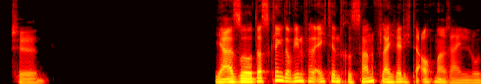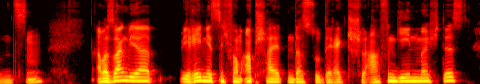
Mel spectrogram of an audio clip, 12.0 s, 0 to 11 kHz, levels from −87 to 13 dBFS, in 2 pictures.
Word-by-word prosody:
Schön. 75 -2 -8 2.1
Ja, 100 +1 +4
also 110 +2 +6
das 120 +2 +1
klingt 160 -3 +3
auf 125 -2 0
jeden 135 0 +2
Fall 120 -3 -2
echt 120 -1 -3
interessant. 115 0 -1
Vielleicht 95 -1 0
werde 110 0 0
ich 90 - -10
da - - -7
auch 95 +2 -4
mal 100 -6 -3
reinlunzen. 80 +6 -8 0.6
Aber 120 +4 +4
sagen 150 +6 +4
wir, 140 -2 +2 0.3
wir 110 -1 0
reden 140 +2 +4
jetzt 135 -2 +3
nicht 130 - 0
vom 110 -4 0
Abschalten, 110 -1 -1
dass 105 -2 -3
du 100 - -4
direkt 95 +2 -5
schlafen 105 +8 -1
gehen 130 +1 +3
möchtest, 135 +3 -1
110 Hz, 160 wpm, -20 LUFS, 95-130 Hz, 2.1 s, also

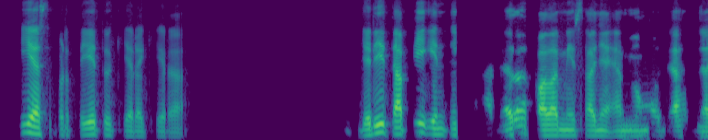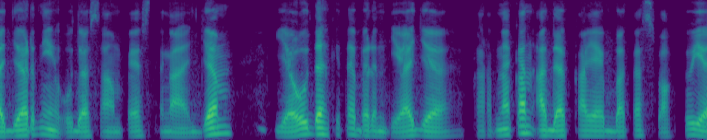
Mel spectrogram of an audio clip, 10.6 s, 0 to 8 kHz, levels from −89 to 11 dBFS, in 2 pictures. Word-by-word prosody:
Iya, - - +10
seperti 120 - -9
itu 130 - -1
kira-kira. 100 -3 -10 1.3
Jadi, 160 +9 +8
tapi 140 +6 +6
intinya 125 -2 -3 0.2
adalah 155 +1 +3
kalau 115 0 +7
misalnya 110 -1 -1
emang 105 0 -4
udah 115 -4 -2
belajar 100 +4 0
nih, 120 -4 -5
udah 95 0 -5
sampai 95 -1 -10
1/2 95 -3 -7
jam 140 +2 +4 0.4
ya - - -2
udah 140 +1 +4
kita 130 - -8
berhenti 100 -3 -8
aja. 100 -2 -2 0.2
Karena 110 +3 -7
kan, 160 0 +2
ada 110 -1 +1
kayak 105 -1 -5
batas 110 +3 -9
waktu 110 +6 -4
105 Hz, 165 wpm, -24 LUFS, 100-120 Hz, 1.3 s, Iya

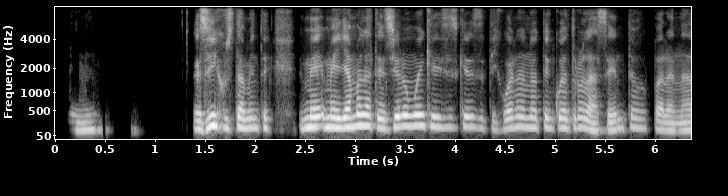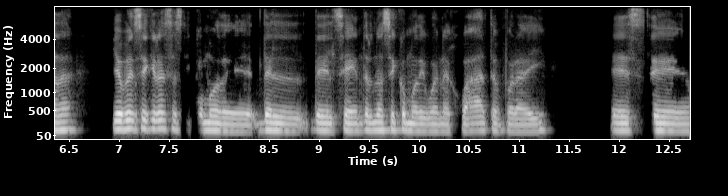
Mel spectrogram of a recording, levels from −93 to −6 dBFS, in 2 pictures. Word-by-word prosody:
Mm. 130 0 -4 1.0
Sí, 155 +7 +8
justamente. 170 -2 +2 0.3
Me 185 +3 +5
me 180 -1 +7
llama 180 +4 +7
la 205 - +8
atención 190 +1 +4
un 200 - +4
buen, 210 0 +6
que 195 -2 -1
dices 180 -1 -3
que 190 - -2
eres 185 -1 -2
de 165 - -9
Tijuana, 165 +6 -2
no 175 -1 -1
te 180 - -1
encuentro 175 +1 -1
el 165 - +2
acento 145 +6 -3
para 135 -3 -1
nada. 130 +2 -4 0.3
Yo 145 0 +4
pensé 155 +1 0
que 150 - -4
eras 155 0 -2
así 140 - -9
como 130 -1 -3
de 110 -2 -4
del 125 -3 -3
del 130 -3 -4
centro, 125 0 -3
no 135 0 -2
sé, 140 0 -3
como 130 -3 -3
de 120 - -5
Guanajuato, 120 +1 -7
por 115 -2 -8
ahí. 110 +4 -7 0.6
Este. 125 -1 -3
140 Hz, 195 wpm, -22 LUFS, 125-175 Hz, 1.0 s, Sí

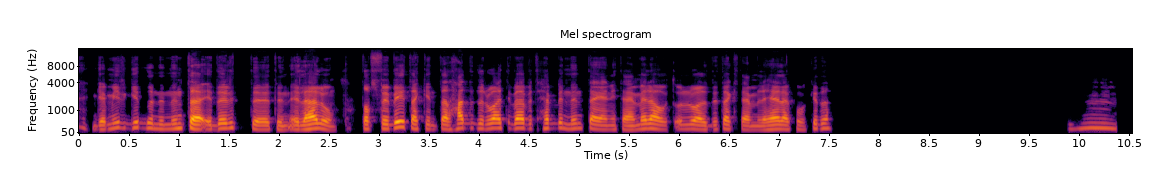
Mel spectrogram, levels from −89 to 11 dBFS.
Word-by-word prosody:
جميل 180 +6 -5
جدًا 190 -1 -5
إن 155 -2 -8
أنت 175 +2 -2
قدرت 175 +5 +3
تنقلها 135 +3 +3
لهم. 130 -8 -2 0.3
طَب 155 - 0
في 160 -1 -3
بيتك 200 -5 +3
أنت 135 -4 -8
لحد 170 +4 +2
دلوقتي 175 +1 -1
بقى 180 0 +5
بتحب 170 +1 -7
إن 165 -3 -6
أنت 175 +1 -7
يعني 135 -2 0
تعملها 150 +6 +1
وتقول 145 +1 -5
لوالدتك 140 0 -2
تعملها 130 +3 0
لك 145 -1 -2
وكده؟ 165 +6 -9 2.4
إمم. 175 +2 -13
160 Hz, 140 wpm, -20 LUFS, 140-175 Hz, 2.4 s, بقى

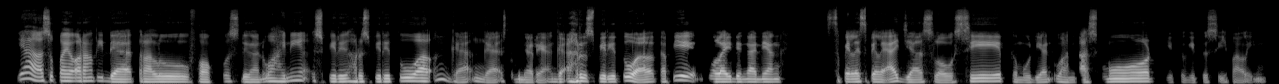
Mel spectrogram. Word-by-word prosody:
ya 260 -2 +1
supaya 170 -4 +1
orang 160 +1 +2
tidak 130 -7 +1
terlalu 125 -1 +2
fokus 125 +4 -4
dengan, 115 -1 -2
wah, 145 +1 -1
ini 170 +8 -2
spiri 140 -4 -1
harus 135 0 0
spiritual 145 +4 +2
enggak 200 - -6
enggak 105 -9 -6
sebenarnya, 110 -3 -5
enggak 130 +1 -3
harus 150 -1 +4
spiritual, 130 -3 +3
tapi 190 +12 +1
mulai 125 -1 +5
dengan 125 -1 +1
yang 125 0 +1 0.5
sepele-sepele 125 -2 -1
aja, 115 -6 0
slowship, 140 +8 0
kemudian 110 +1 -6
one 115 -5 -5
task 105 +2 -5
mode, 135 +1 +3
gitu-gitu 105 -1 -15
sih - - -13
paling. - - -12
130 Hz, 150 wpm, -23 LUFS, 115-145 Hz, 0.5 s, mulai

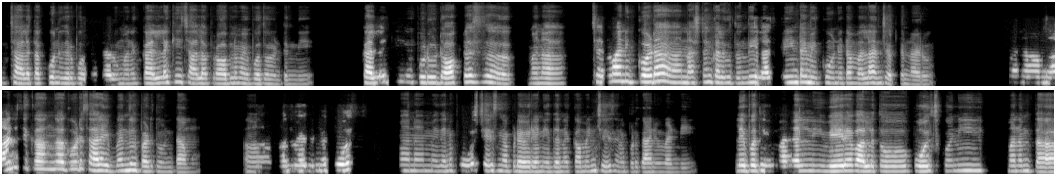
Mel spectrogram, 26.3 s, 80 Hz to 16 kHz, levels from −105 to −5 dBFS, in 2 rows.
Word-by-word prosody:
చాలా 210 -2 0
తక్కువ 215 +3 -4
నిద్రపోతుంటారు 215 -1 -6
మన 200 +1 -14 0.2
కళ్ళకి 235 +5 -1
చాలా 210 -1 -2
ప్రాబ్లమ్ 205 +2 -2
అయిపోతూ 200 -1 -7
ఉంటుంది. 180 0 -20 0.8
కళ్ళకి 255 +6 +3
ఇప్పుడు 250 -1 -1 0.2
డాక్టర్స్ 260 +4 +4 0.6
మన 215 0 -8 0.6
చర్మానికి 280 0 +3
కూడా 285 +3 +9 0.4
నష్టం 235 +3 -5
కలుగుతుంది 235 0 -4
ఇలా 225 -1 +3
స్క్రీన్ 255 +1 -1
టైమ్ 255 -1 +3
ఎక్కువుండటం 225 -1 -8
వల్ల 215 +2 -4
అని 230 - -9
చెప్తున్నారు. 185 -2 -10 1.1
మనా 255 -10 -8 0.3
మానసికంగా 315 +1 +3
గూడా 315 +1 -3
చాలా 250 0 +7
ఇబ్బందులు 245 +4 +1
పడుతూ 210 0 -3
ఉంటాము. 180 -2 -9 0.7
ఆహ్, 205 0 -13 0.2
మనమేదైనా 230 +1 -5
పోస్ట్ 270 +3 +7 0.6
మనమేదైనా 235 -1 -10
పోస్ట్ 265 +3 -4
చేసినప్పుడు, 230 -3 -5
ఎవరైనా 205 0 -2
ఏదైనా 200 0 -7
కామెంట్ 210 +4 -7
చేసినప్పుడు 205 -3 -12
కానివ్వండి, 185 -1 -10 0.6
లేకపోతే 235 +1 +3 0.2
మనల్ని 225 +2 0 0.2
వేరే 225 +2 +8
వాళ్ళతో 220 0 +4 0.3
పోల్చుకొని 230 +2 -1 0.6
మనం 230 +1 -5 0.2
తా 195 - +1
230 Hz, 110 wpm, -20 LUFS, 210-245 Hz, 1.1 s, కూడా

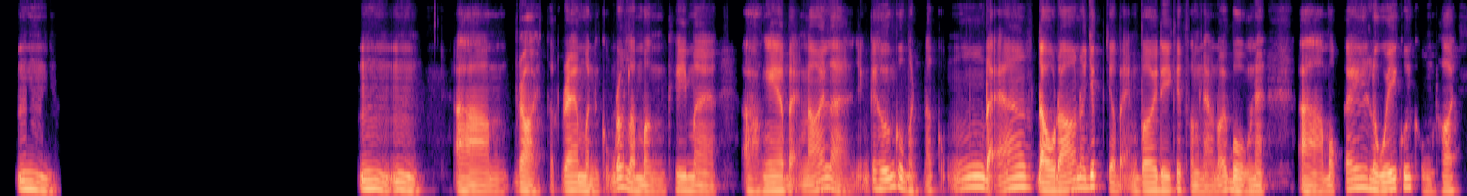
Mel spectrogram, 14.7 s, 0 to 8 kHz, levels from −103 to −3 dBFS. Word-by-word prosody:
Ừm. 110 -8 +1 3.0
Ừm, 130 -5 +1
ừm. 115 -4 +1 0.3
À, 95 -3 +1 0.2
rồi, 105 -4 +2
thực - - -13
ra 110 +1 +3
mình 100 -4 +1
cũng - - -11
rất 150 +1 +3
là 115 - +2
mừng 90 -3 -1
khi 105 +3 0
mà, 90 -4 -2 0.2
à, 100 - -6
nghe 105 +1 +3
bạn 95 -1 -4
nói 110 +8 0
là 95 -13 -2
những - - -11
cái 135 - -3
hướng 140 +4 +3
của 155 - +2
mình 105 -6 -4
nó 105 - -7
cũng 150 +8 +1
đã 145 0 +1 0.2
đâu 110 -1 +5
đó 110 +4 +2
nó - - +3
giúp 170 +2 +3
cho 115 - -2
bạn 100 -1 -6
vơi 105 +1 +3
đi 105 -1 +2
cái 125 +3 -3
phần 95 -4 -3
nào 90 -1 -4
nỗi 100 +5 -1
buồn 95 -5 +1
nè. 90 -1 +1 0.3
À, 90 -2 0
một 90 +1 -3
cái 130 +1 +1
lưu 135 -6 +3
ý 125 +4 +5
cuối 150 +1 +1
cùng 95 -11 -10
thôi 105 -1 -1
105 Hz, 200 wpm, -24 LUFS, 95-125 Hz, 3.0 s, đâu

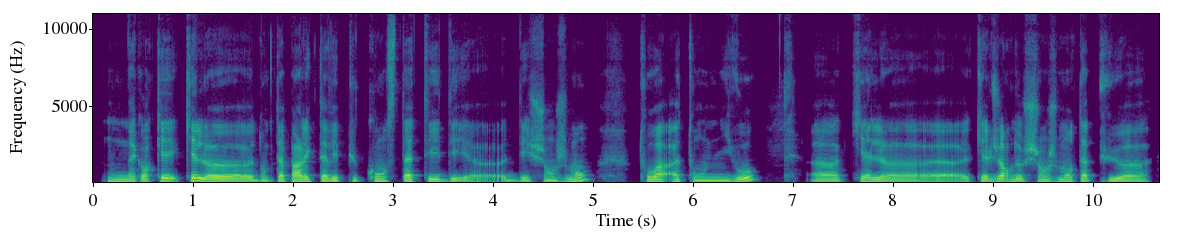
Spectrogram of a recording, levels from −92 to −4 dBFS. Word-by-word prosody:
Mmh, 130 -2 +1
d'accord. 115 -1 -1
Que 185 -2 +3
quel, 190 -4 +5
heu, 115 -4 +5
donc 105 0 -5
tu - - -1
as - - +5
parlé 130 +3 +4
que - - -18
tu - - +2
avais 105 0 +3
pu 125 - -7
constater 140 -1 0
des, 105 -5 -2
heu, - - -6
des 105 -3 -4
changements. 125 - -3 0.4
Toi, 155 +1 +1
à 115 - 0
ton 110 -2 -4
niveau, 105 +6 +1 0.5
heu, 110 -1 -1
quel, 135 -3 +1
heu, 105 -2 -2
quel 120 -2 0
genre 165 +5 +2
de 115 -4 0
changement, 120 +4 -2
tu - - -2
as - - +3
pu, 115 - -5
heu, 100 -2 +1
120 Hz, 185 wpm, -24 LUFS, 105-135 Hz, 0.5 s, quel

